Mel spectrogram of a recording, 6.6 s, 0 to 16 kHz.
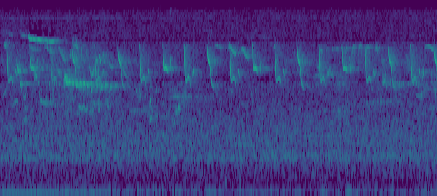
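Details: Eurasian jay in spring, 25 April 2013, murmuring its soft sweet talk: a steady series of short high clicking, chattering notes, roughly one or two per second, throughout.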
